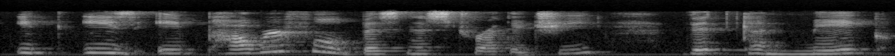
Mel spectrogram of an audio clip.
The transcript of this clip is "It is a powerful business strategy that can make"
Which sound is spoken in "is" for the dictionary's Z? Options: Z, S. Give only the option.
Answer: Z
